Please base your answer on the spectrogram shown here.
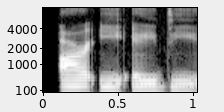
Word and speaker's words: read: R E A D is past, too, but we pronounce it like red.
